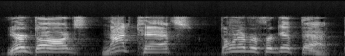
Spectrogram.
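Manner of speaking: high, firm mother dog voice. Retold or imitated. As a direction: lecture the puppies like their mama. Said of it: "Mama would say".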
